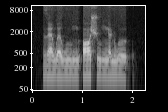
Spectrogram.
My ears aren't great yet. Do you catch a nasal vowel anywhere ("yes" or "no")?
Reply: no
